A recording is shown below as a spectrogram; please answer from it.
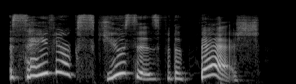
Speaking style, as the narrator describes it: she snaps

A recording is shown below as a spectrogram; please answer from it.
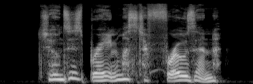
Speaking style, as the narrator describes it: Colin gasps

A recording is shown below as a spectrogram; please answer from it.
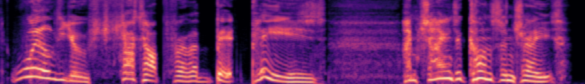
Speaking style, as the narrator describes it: Harry said through gritted teeth

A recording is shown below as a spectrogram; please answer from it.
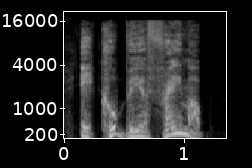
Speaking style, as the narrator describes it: Ron exclaimed excitedly

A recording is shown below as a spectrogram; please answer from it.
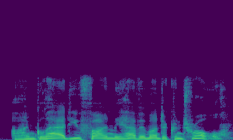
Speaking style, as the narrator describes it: said Millie

